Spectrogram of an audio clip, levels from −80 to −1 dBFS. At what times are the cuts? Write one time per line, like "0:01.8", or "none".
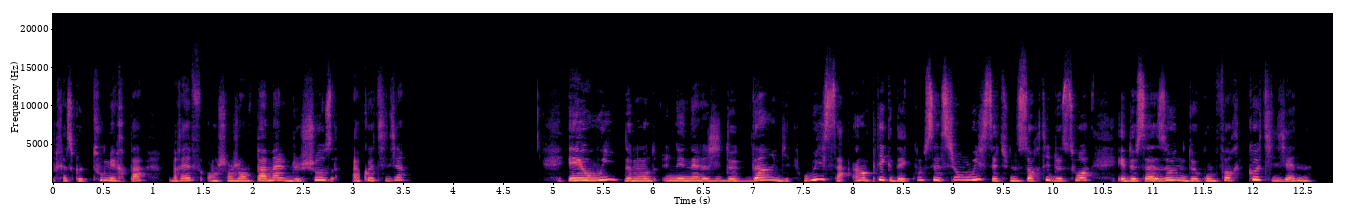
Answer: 0:03.1
0:05.7
0:07.4
0:11.9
